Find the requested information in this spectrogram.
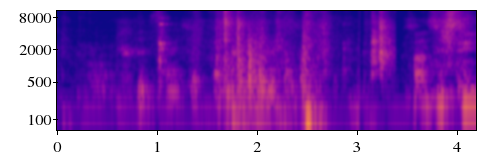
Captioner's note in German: lacht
